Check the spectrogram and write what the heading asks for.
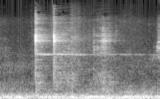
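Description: Steel line pin clinking against brick and concrete as it is worked into place at the foot of a story pole: two sharp metallic clicks about half a second in, then a few fainter taps.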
